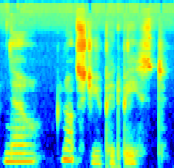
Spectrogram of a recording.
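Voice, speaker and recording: A woman reader plays a kind young storybook heroine, honest and sincere. Her voice is mellow, soft and breathy, with a gentle delivery. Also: mid-range voice, slow pace, no room sound, exaggerated voice. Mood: tender.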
